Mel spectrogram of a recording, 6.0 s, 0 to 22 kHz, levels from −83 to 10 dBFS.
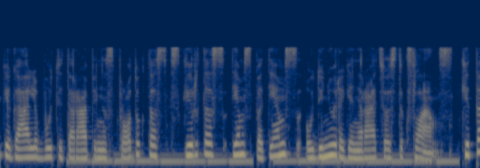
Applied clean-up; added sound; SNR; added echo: none; Bass guitar; 11 dB; none.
